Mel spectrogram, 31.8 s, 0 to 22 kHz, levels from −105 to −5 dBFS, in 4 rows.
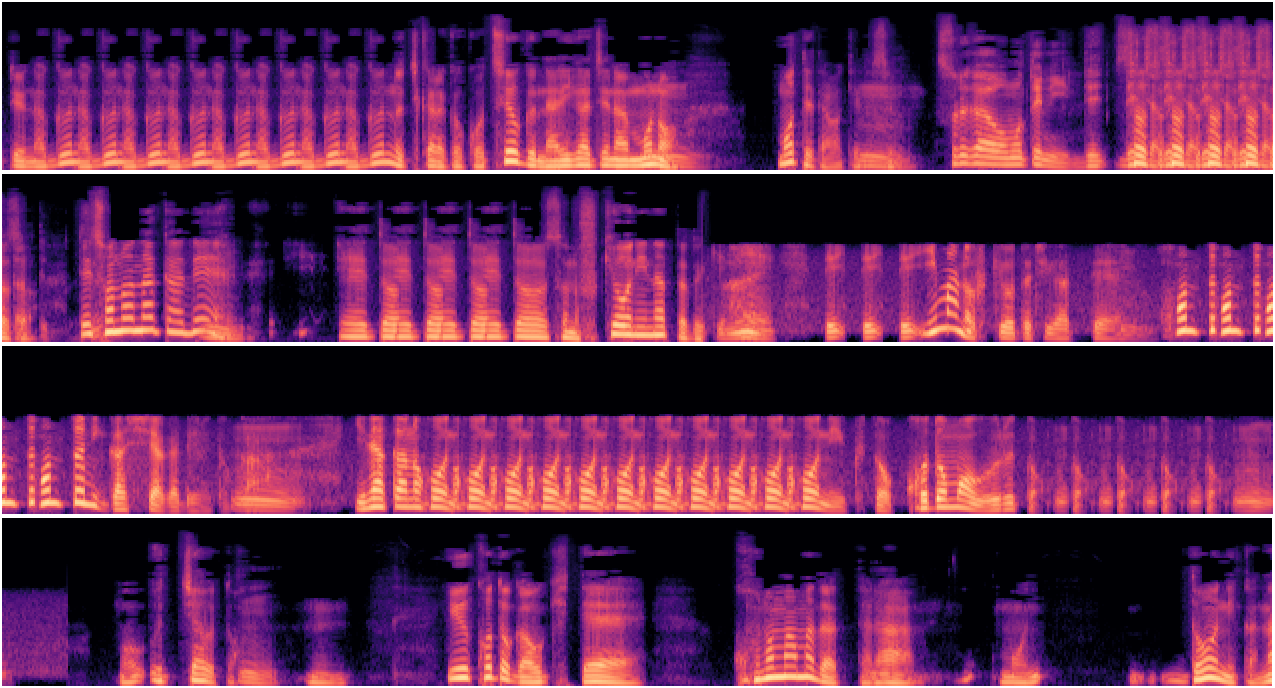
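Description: Repeated frames first appear at 0.44 to 2.39 s, then at 7.22 to 7.92 s and 10.38 to 11.22 s. A short block of compressed speech, 278.6 or 232.2 ms long, replays several times back to back. That length fits a run of five or six codec frames. Each replay is a stutter. On the waveform, identical blocks repeat, and the spectrogram shows the same pattern tiled along the timeline.

At 12.32 s the speech turns dull and boxy with no gap and no jump in loudness. This is likely an input switched to a poorer device. Until 24.23 s nothing appears above 3.8 kHz, shown as a flat ceiling on the spectrogram, and a new noise floor sits about 40 dB below the speech. The stutters continue inside this stretch at 13.17 to 13.63 s, 15.49 to 16.33 s, 18.69 to 21.02 s (ten extra plays) and 22.50 to 23.62 s.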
